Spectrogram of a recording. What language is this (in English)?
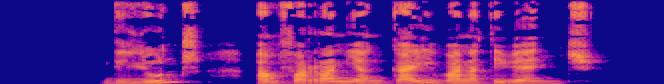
Catalan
